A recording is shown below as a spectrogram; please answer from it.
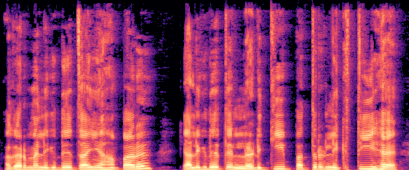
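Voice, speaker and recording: A man's voice: on the high side, steady tone, moderate pace, mellow, no room sound. Man teaching, dry close sound. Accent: Hindi. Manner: drills students with repeated rhetorical questions. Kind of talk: exam-prep lesson.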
